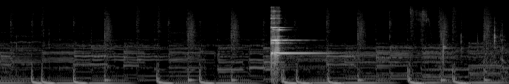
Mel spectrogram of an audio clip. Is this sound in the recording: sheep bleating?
no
